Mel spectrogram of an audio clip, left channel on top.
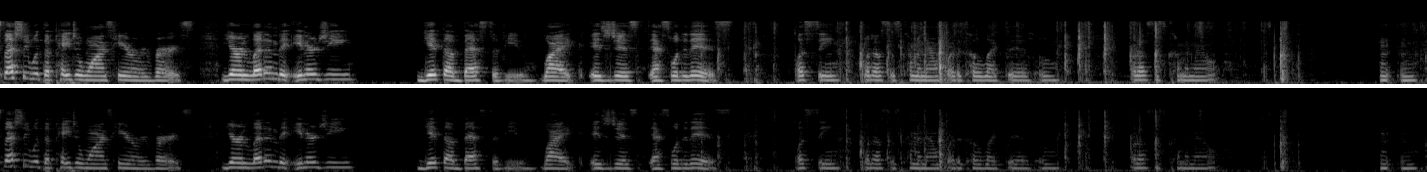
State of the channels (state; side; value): quieter; right; 12.6 dB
